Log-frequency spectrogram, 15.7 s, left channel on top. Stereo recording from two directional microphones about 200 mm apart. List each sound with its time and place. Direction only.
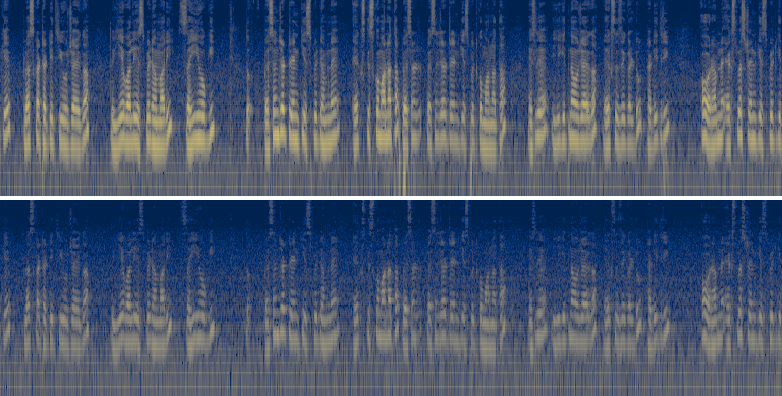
0.1 s speech: 55° left (ahead or behind)
5.3 s speech: 55° left (ahead or behind)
